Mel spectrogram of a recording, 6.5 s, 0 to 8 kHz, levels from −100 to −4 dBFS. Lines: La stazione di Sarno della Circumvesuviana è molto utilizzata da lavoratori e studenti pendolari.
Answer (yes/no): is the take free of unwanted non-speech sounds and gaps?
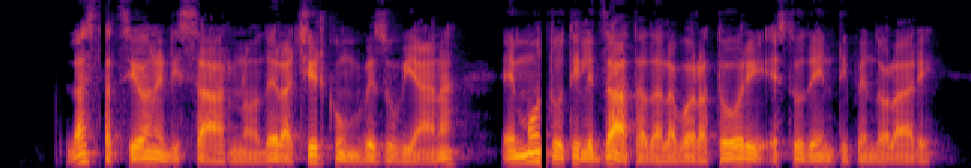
no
